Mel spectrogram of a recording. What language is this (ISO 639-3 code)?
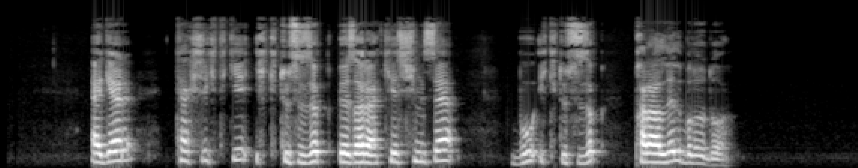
uig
